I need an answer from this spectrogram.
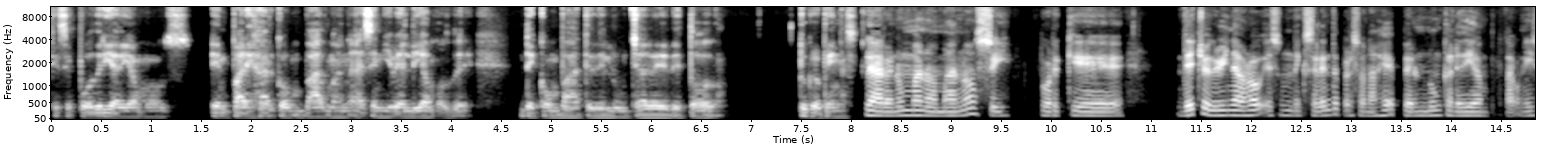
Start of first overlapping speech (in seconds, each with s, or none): none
